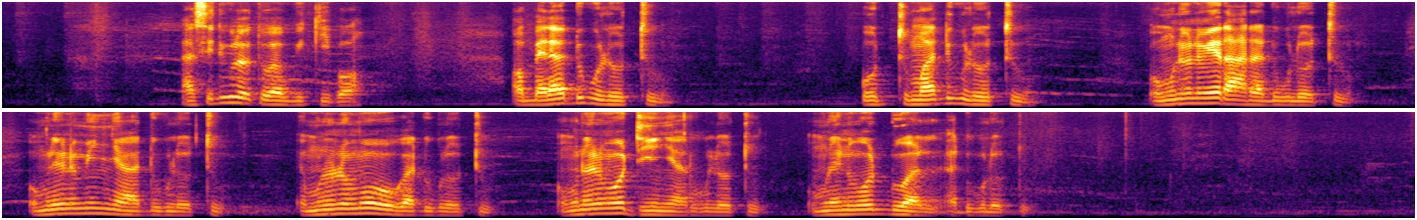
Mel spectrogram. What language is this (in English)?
Abua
